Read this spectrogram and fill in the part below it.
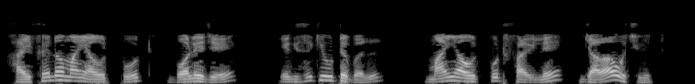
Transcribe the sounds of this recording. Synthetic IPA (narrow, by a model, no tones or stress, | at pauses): hajfʰenɔmajawʈ̚puʈbɔled͡ʑe | ekzekjuʈebəl | majawʈ̚puʈfailed͡ʑaʋaut͡ɕit̪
